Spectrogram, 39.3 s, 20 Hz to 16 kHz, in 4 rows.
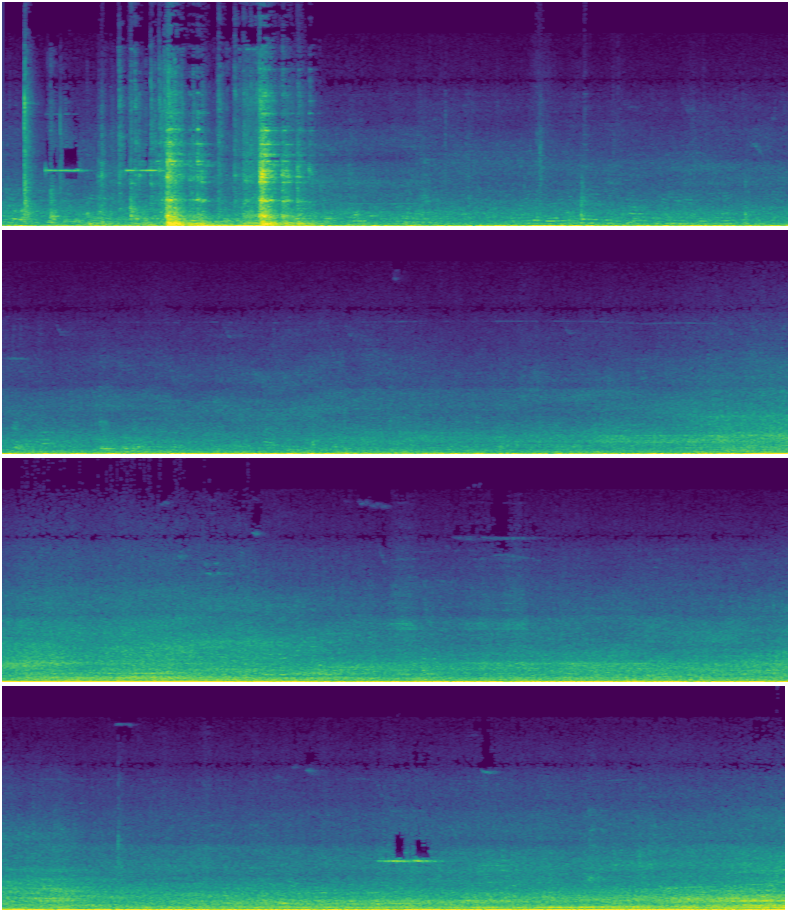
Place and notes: Cra., Medellín, Antioquia, Colombia - Entrada portería 2
Descripción
Sonido tónico: Gente hablando y pasando por los torniquetes
Señal sonora: Carros pasando
Micrófono dinámico (Celular)
Altura 1.70 cm
Duración 3:18
Grabado por Luis Miguel Henao y Daniel Zuluaga
24 September 2021, ~10:00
